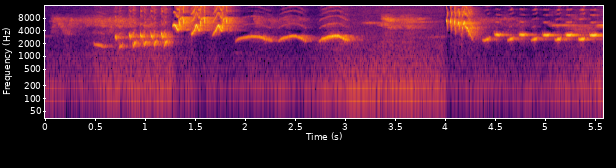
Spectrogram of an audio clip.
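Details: Caged ledekan singing energetically: a varied, high-pitched medley of sharp chirps, arched whistled notes and rapid trills, with a short quiet gap before a burst of fast repeated notes near the end.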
